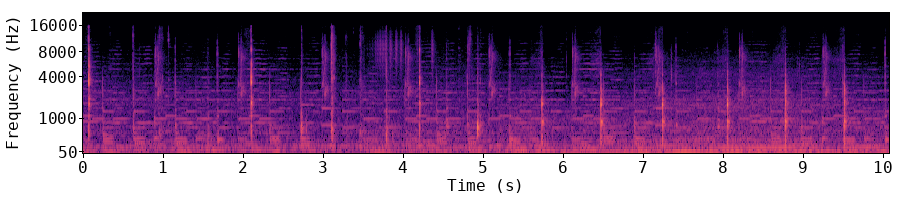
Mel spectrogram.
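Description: Masakage Koishi gyuto, a Japanese chef's knife, slicing a zucchini into rounds, each stroke ending in a sharp knock on the wooden cutting board, about one every three-quarters of a second. Background music plays under the cuts.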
